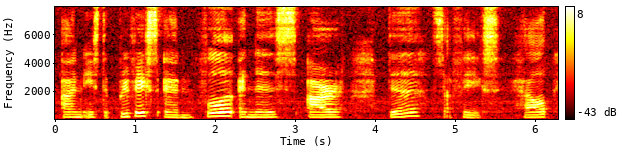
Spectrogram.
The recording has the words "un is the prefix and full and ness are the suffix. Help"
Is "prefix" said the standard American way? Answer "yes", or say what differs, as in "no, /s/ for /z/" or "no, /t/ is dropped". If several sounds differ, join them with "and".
yes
